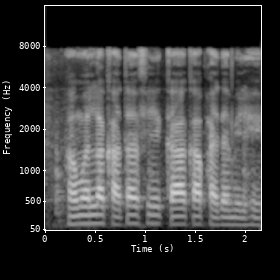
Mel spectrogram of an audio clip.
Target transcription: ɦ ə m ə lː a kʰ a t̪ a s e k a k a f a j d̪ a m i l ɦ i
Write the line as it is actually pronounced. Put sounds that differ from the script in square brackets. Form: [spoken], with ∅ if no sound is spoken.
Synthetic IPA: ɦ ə m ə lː a kʰ a t̪ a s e k a k a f a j d̪ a m i l ɦ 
